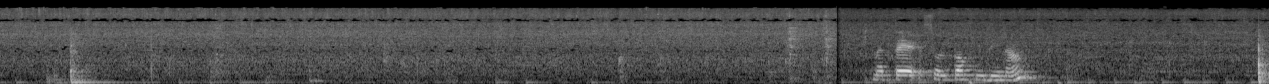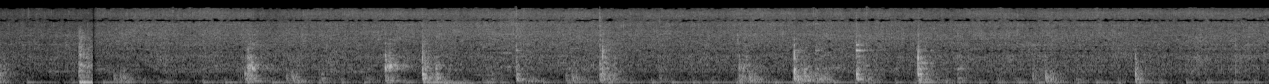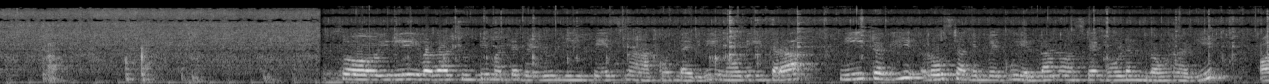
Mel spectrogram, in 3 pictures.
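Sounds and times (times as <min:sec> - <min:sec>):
vegetables sizzling in hot oil: 0:00.0 - 0:38.0
metal spoon scraping pan: 0:15.1 - 0:24.2, 0:29.5 - 0:34.3.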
